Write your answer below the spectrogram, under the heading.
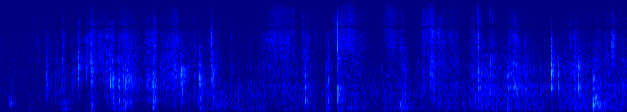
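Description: A sheet of paper being folded and creased by hand: soft rustling with many irregular sharp crinkles and small taps.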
